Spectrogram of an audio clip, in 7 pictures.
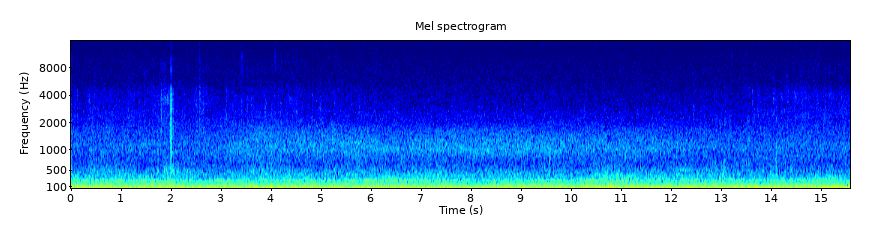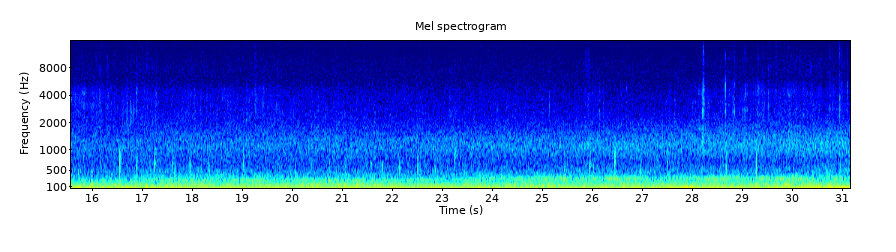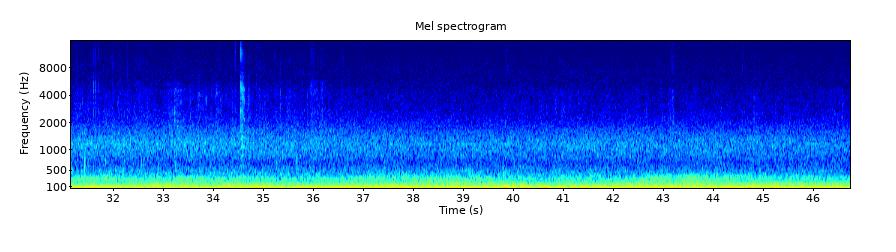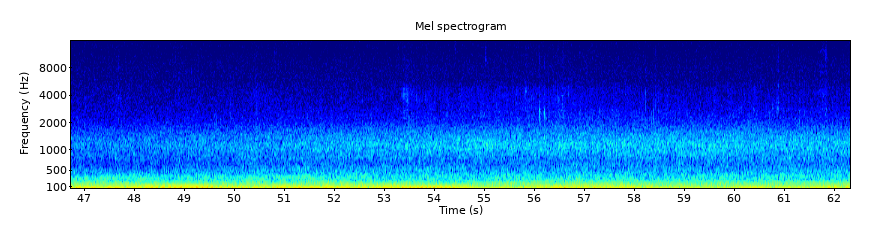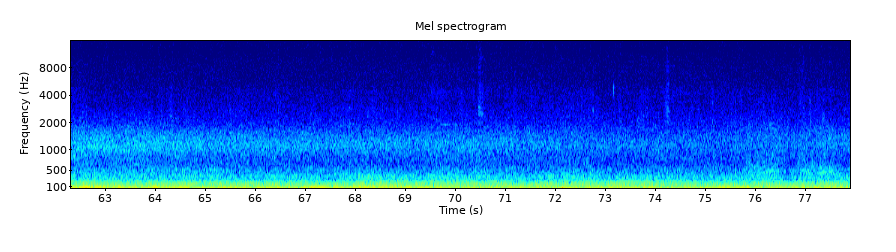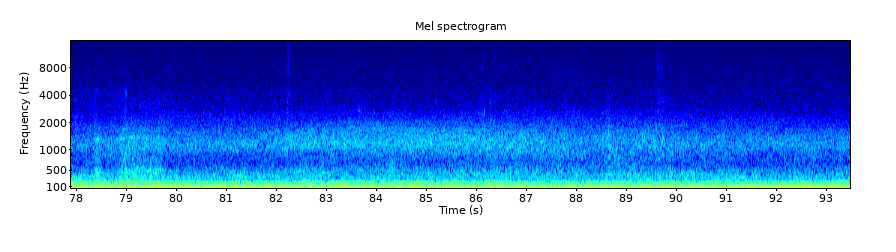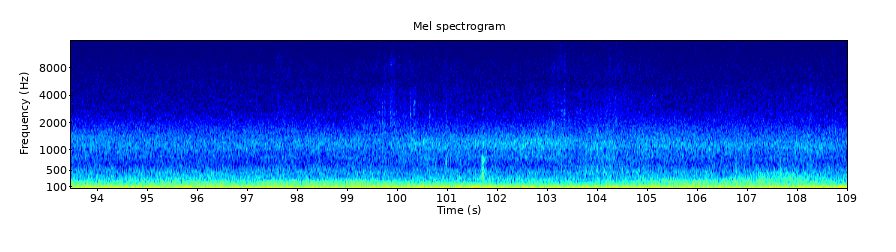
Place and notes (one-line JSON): {"title": "tandel, corn field", "date": "2011-09-17 19:46:00", "description": "Inside a corn field. The silent atmosphere and the sound of the leaves, that move in the mild late summer wind. On a path nearby a horse moving uphill. Then the sound of a plane passing the sky.\nTandel, Kornfeld\nIn einem Kornfeld. Die stille Atmosphäre und das Geräusch der Blätter, die sich im milden Spätsommerwind bewegen. Auf einem angrenzenden Weg geht ein Pferd den Hügel hinauf. Dann das Geräusch von einem Flugzeug am Himmel.\nTandel, champ de maïs\nDans un champ de maïs. L’atmosphère immobile et le bruit des feuilles que déplace le vent d’une douce journée de fin de l’été. Sur un chemin adjacent, un cheval monte dans la colline. Puis le bruit d’un petit avion traversant le ciel.", "latitude": "49.90", "longitude": "6.18", "altitude": "280", "timezone": "Europe/Luxembourg"}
